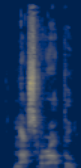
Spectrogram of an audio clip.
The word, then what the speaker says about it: Nosferatu: Nosferatu? – Yeah.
